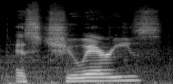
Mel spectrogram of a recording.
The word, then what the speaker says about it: estuary: Estuaries? Like, even though it's a T, it's pronounced CH.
